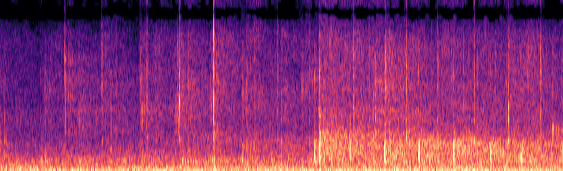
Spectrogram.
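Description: Background noise of a large, echoing sports hall: a steady low rumble with scattered faint taps and clicks, and a broader rush of noise joining about halfway through.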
